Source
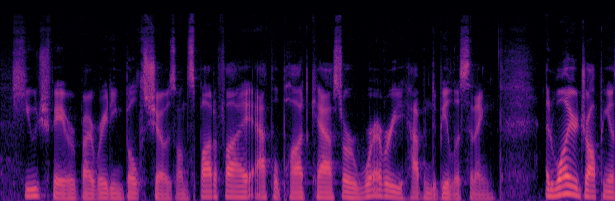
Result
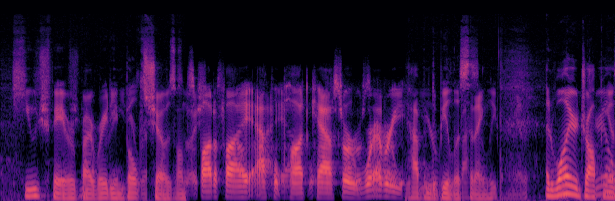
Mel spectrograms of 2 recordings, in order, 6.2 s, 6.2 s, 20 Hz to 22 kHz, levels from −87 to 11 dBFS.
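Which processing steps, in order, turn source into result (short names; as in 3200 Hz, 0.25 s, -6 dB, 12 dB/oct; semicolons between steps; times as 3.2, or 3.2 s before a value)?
reverse delay 0.293 s, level -13.5 dB; 1.85–4.05 speaker cabinet 330–4000 Hz, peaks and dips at 400 Hz +6 dB, 610 Hz +3 dB, 1100 Hz +10 dB, 2300 Hz +8 dB, 3700 Hz +7 dB; gain +1.5 dB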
